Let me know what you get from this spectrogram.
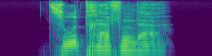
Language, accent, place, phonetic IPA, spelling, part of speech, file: German, Germany, Berlin, [ˈt͡suːˌtʁɛfn̩də], zutreffende, adjective, De-zutreffende.ogg
- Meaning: inflection of zutreffend: 1. strong/mixed nominative/accusative feminine singular 2. strong nominative/accusative plural 3. weak nominative all-gender singular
